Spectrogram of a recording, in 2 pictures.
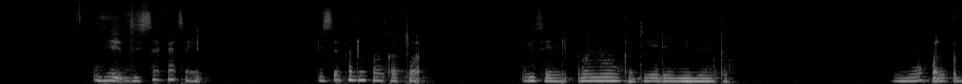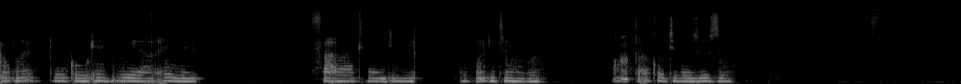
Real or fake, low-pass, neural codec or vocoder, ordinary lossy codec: fake; none; codec, 44.1 kHz, 2.6 kbps, DAC; none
